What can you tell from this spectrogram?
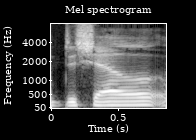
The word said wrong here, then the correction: Dushku: What's it? Eliza Dushku. Dushku. Yeah.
